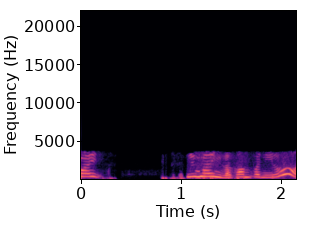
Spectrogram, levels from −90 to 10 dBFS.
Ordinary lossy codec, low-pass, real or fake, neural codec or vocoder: MP3, 32 kbps; 3.6 kHz; real; none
